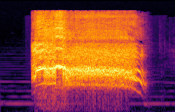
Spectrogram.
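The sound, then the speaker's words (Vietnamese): A woman screaming loudly: one high, piercing cry held steadily for about a second and a half, then cut off abruptly, heard alone. “Tôi bịt chặt hai tai lại rồi hét lớn.”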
